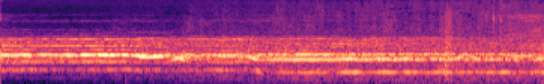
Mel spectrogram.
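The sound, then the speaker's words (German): A call to prayer rings out in an old medina, one amplified voice holding long, wavering melodic notes that drift slowly in pitch, carrying steadily across the whole city over a low wash of street noise. “Aha, so werden die Leute zum Beten aufgerufen. Das hört man in der ganzen Stadt.”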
